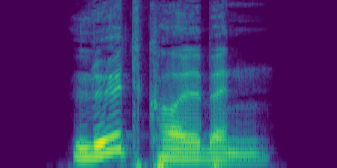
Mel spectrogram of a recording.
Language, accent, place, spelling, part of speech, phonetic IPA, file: German, Germany, Berlin, Lötkolben, noun, [ˈløːtˌkɔlbn̩], De-Lötkolben.ogg
- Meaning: soldering iron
